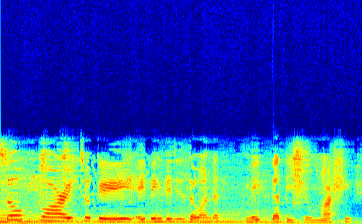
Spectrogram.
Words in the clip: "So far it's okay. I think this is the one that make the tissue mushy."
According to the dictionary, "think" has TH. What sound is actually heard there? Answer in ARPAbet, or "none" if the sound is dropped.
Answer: T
